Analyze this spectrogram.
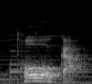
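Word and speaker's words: とおか: And the 10th day is toka. Yo naman, no? Papahabain natin si yo, dadagdagan natin ng o para maging mas mahaba ang pronunciation niya.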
